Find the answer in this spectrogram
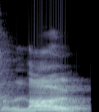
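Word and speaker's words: לא: with the letter Lama the first word is pronounce low and this is it means no and not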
